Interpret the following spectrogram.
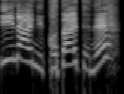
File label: "inai ni kotaete ne", info girl voice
